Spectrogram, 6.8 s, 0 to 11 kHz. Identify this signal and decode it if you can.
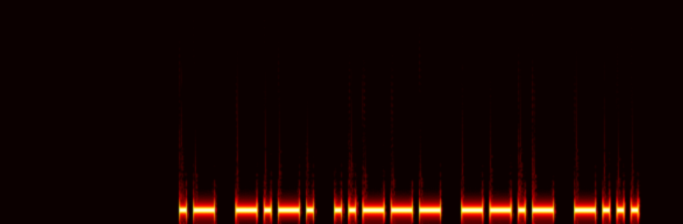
Morse code, heard as a keyed tone, about 17 wpm, 700 Hz. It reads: AC2QB
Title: USA Call Signs - 5 Characters - Repeated 2x - 17wpm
